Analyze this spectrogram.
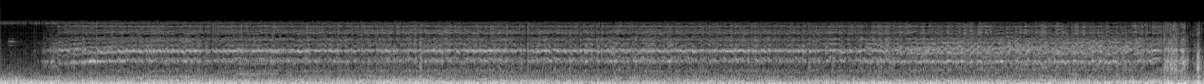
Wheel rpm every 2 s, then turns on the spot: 90, 160, 160, 160, 160, 160.
none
